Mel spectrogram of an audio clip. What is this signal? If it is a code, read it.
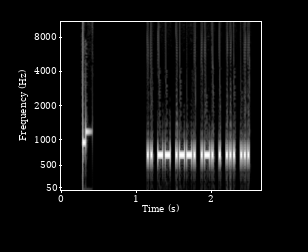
Morse code, heard as a keyed tone, about 53 wpm, 700 Hz. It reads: IMPRESS
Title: Sentences from Top 1600 Words - New Word Drill Alt - 50wpm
